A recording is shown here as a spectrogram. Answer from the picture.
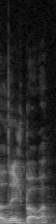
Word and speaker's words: Lisboa: Now, it is an issue here in uh Lisboa, which is how they pronounce Lisbon, there is a moratorum on new um rental apartments, short-term rentals.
